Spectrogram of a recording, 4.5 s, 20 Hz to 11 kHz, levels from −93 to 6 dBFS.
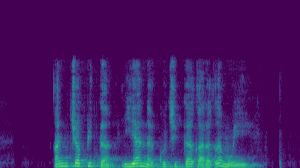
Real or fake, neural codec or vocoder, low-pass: fake; codec, 16 kHz, 4.8 kbps, FACodec; 7.2 kHz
